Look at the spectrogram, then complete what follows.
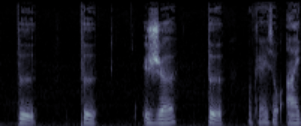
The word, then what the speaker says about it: peut: Je peux, tu peut. Then, il, elle, peut. So you will put T at the end, you don't pronounce it.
